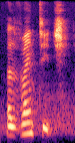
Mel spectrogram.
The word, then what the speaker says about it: advantage: age is pronounced each advantage advantage vintage footage hope that's clear so the a's are pronounced as short e e is not advantage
